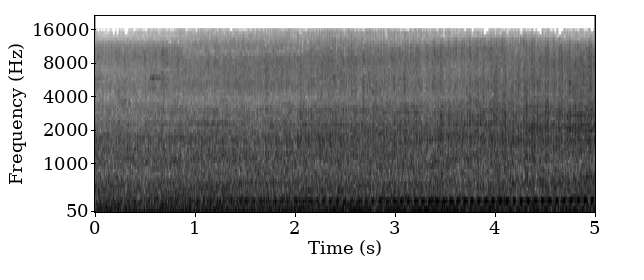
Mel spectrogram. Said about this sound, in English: A choo-choo train. A town train is coming.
